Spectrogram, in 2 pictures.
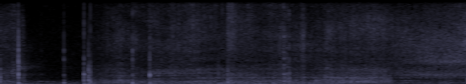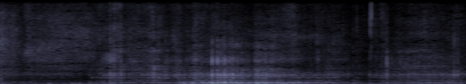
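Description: A small, flat, hollow aluminium USB-C hub rests on a dark table while long metallic nails tap its top and scratch near its ports. Sharp, bright clicks stand apart early on, then give way to a steady, hissy scraping with a low hollow body that swells louder near the end.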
